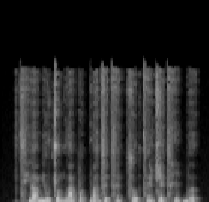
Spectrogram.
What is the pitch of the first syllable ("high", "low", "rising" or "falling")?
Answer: high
